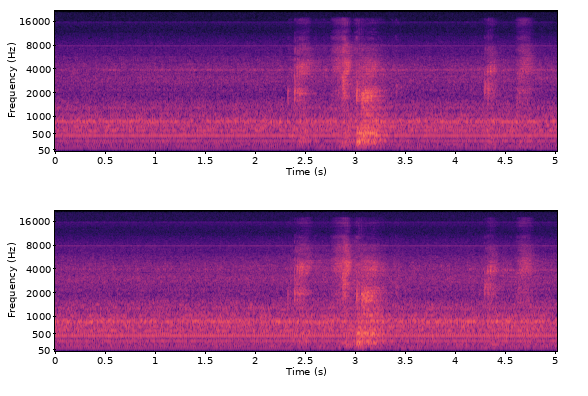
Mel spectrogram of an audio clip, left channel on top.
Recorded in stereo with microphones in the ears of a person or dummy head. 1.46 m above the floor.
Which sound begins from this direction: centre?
Chopping, at 2.3 s.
